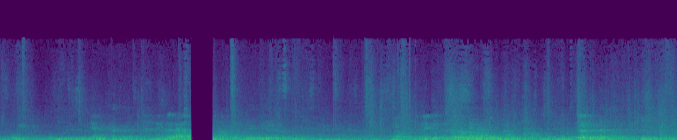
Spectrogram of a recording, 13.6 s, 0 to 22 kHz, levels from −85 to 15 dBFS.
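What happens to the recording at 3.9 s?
An audio dropout to silence runs from 3.82 to 4.26 s: the input was likely lost briefly, so about 0.44 s of sound vanishes into dead silence with no room tone.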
